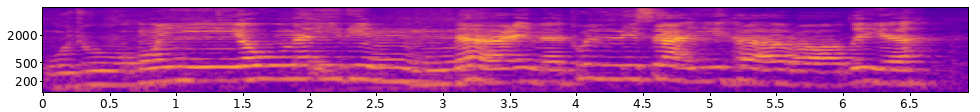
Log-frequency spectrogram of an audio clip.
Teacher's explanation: If we continue, we have tanween, and if we continue, then it's going to be idgham bidun ghunna, because followed after the tanween we have lam, which is part of the letters of idgham bidun ghunna.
